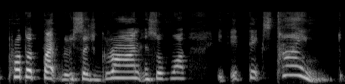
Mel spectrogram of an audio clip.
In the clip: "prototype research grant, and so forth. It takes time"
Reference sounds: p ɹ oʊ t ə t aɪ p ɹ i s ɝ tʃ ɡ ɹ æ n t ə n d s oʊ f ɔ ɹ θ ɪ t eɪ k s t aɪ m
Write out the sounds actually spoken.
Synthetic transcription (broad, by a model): p ɹ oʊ t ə t aɪ p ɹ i s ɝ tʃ ɡ ɹ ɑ n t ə n s oʊ f ɔ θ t ɪ t eɪ k s t aɪ m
